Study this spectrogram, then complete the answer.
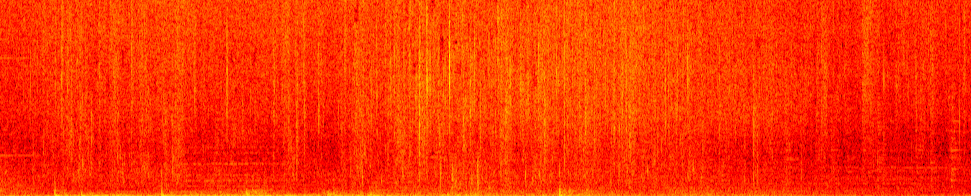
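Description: Footsteps run over stone paving.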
